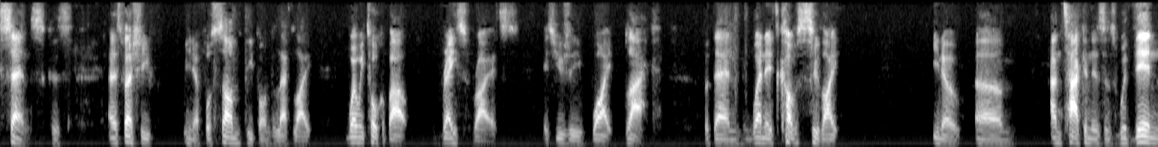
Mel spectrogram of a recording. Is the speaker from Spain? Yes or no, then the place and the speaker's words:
no; Nigeria; I'm Nigerian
